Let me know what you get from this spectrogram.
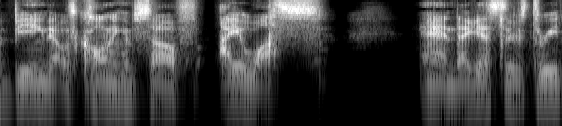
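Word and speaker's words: Aiwass: claimed by a being that was calling himself ayawas and i guess there's three chapters that are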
